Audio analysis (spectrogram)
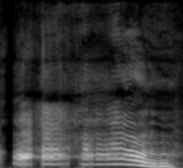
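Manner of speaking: loud, very high shriek; mock horror scream. Mock horror at the freezer detail.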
